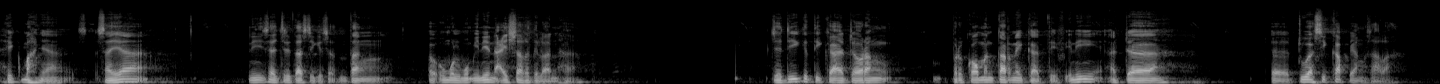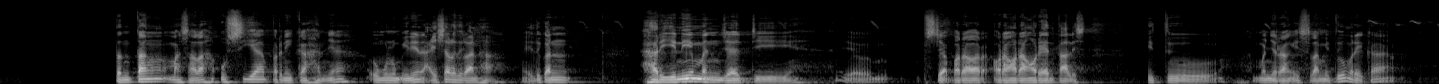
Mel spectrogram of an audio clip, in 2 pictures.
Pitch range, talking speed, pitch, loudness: 90-105 Hz, 95 wpm, 95 Hz, -27 LUFS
